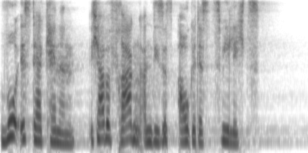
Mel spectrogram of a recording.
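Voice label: German game outro; de DE; VO; bloom minigame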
